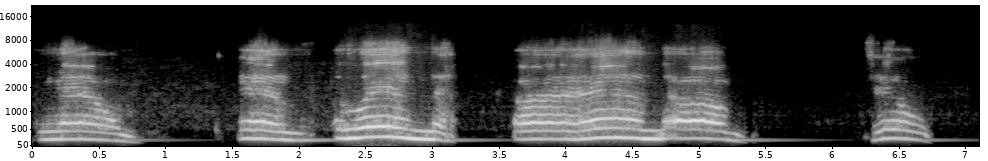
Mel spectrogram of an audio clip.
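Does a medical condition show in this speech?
Yes: ALS; diagnosed earlier this summer; speech affected, sped up in editing for intelligibility.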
